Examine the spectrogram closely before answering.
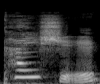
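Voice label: "kai1shi3", Mandarin Chinese; 开始; 開始する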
